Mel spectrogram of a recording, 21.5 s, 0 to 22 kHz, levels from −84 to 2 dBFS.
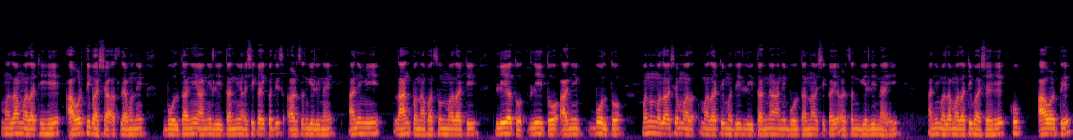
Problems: none marked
